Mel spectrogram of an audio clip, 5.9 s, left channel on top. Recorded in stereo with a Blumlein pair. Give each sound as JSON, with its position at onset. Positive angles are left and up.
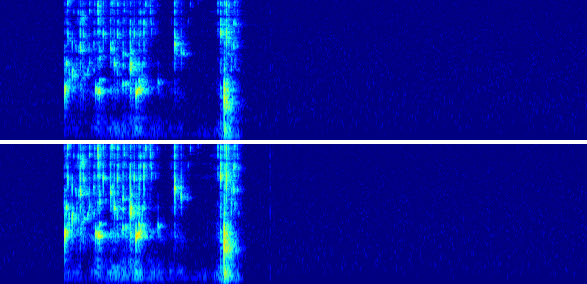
{"t": 0.6, "sound": "dripping", "azimuth_deg": -25, "distance_m": 1.3}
